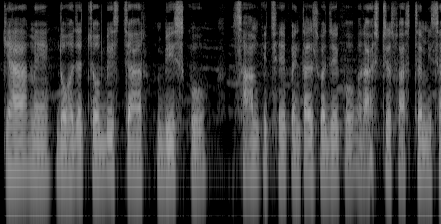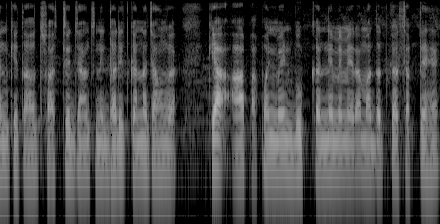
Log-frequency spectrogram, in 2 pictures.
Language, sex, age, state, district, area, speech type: Hindi, male, 45-60, Madhya Pradesh, Chhindwara, rural, read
